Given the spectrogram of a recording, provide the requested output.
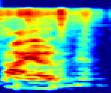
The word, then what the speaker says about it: thio: Okay, it's pronounced thio.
